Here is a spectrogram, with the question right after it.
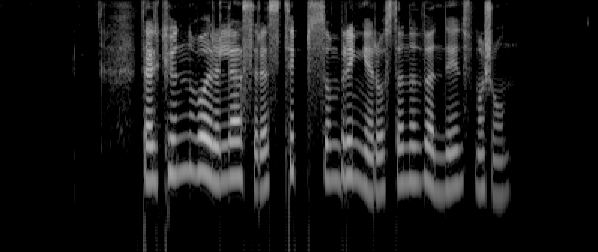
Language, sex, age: Norwegian, female, 30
